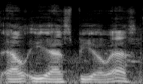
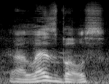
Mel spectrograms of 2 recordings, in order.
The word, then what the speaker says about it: Lesbos: the island in Cree Lesbos. And um yes, the derogatory term is spelled the exact same way, but it's pronounced a little bit differently.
